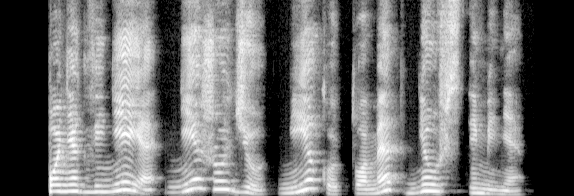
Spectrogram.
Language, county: Lithuanian, Vilnius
